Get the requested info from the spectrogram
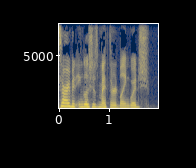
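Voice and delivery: ordinary talk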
